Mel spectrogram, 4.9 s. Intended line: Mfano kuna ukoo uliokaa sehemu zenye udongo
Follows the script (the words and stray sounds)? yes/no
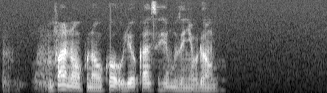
yes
